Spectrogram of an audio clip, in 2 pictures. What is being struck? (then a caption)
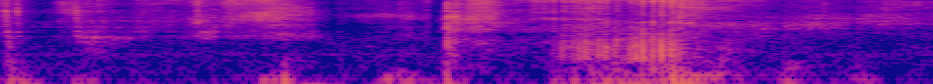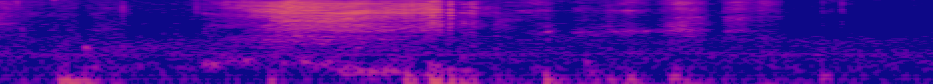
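Hardcover book with glossy paper pages. Fingertips rub across the glossy paper pages of an open hardcover photo book and flip them, making soft, quiet rustling and sliding sounds. Brief bright swishes of paper over a low, dull rumble swell to a louder, fuller rustle near the middle, then fade into lighter brushing and faint taps.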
